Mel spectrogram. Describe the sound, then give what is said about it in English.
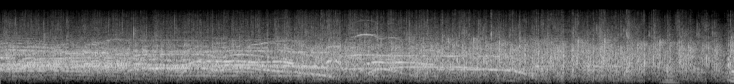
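A large audience applauds loudly and steadily for several seconds in a shout-out to Seth Davis, the dense clapping joined by scattered cheers and whoops, with no speech over it. “We got a kind audience. They gave a big time shout Very out kind.”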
